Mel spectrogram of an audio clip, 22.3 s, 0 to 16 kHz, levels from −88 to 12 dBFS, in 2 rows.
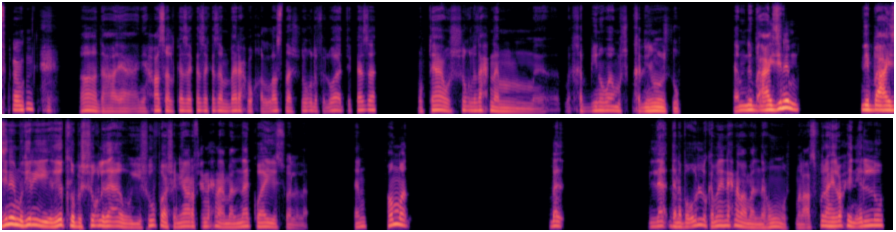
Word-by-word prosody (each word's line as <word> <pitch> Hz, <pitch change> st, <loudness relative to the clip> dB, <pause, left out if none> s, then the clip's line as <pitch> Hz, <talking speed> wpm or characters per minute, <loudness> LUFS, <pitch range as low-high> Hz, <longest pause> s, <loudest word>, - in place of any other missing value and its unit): أنت -, -, -7 dB
فاهم، 150 Hz, -1 st, +1 dB, 0.7 s
آه، 130 Hz, -1 st, -2 dB
ده 100 Hz, -1 st, -8 dB
يعني 100 Hz, 0 st, -10 dB
حصل 130 Hz, -1 st, -3 dB
كذا، 125 Hz, +2 st, -5 dB
كذا، 130 Hz, 0 st, -6 dB
كذا، 125 Hz, 0 st, -6 dB
امبارح 125 Hz, 0 st, -4 dB
وخلّصنا 110 Hz, +4 st, -7 dB
الشُغل 125 Hz, +4 st, -10 dB
في 100 Hz, -, -21 dB
الوقت 125 Hz, 0 st, -7 dB
كذا. 145 Hz, +4 st, -4 dB, 0.6 s
وبتاع 145 Hz, +7 st, 0 dB
والشُغل 130 Hz, +2 st, -5 dB
ده 135 Hz, -, 0 dB
إحنا 125 Hz, -3 st, -3 dB
م 100 Hz, -4 st, -7 dB, 0.4 s
مخبّينه 125 Hz, +4 st, -6 dB
بقى 135 Hz, -, -2 dB
ومش 120 Hz, -4 st, -6 dB
مخلّيينُه 120 Hz, +2 st, +2 dB
يشوفه. 105 Hz, -2 st, -5 dB, 0.7 s
فبنبقى 145 Hz, +1 st, +2 dB
عايزين 170 Hz, +5 st, +9 dB, 0.8 s
نبقى 155 Hz, -1 st, +6 dB
عايزين 145 Hz, +7 st, +7 dB
المدير 185 Hz, -3 st, +7 dB
ي 145 Hz, -5 st, +4 dB
يطلب 155 Hz, -6 st, +3 dB
الشُغل 160 Hz, +5 st, 0 dB
ده 145 Hz, -1 st, +2 dB
أو 115 Hz, -5 st, -2 dB
يشوفه 110 Hz, +11 st, -3 dB
عشان 115 Hz, -2 st, -3 dB
يعرف 135 Hz, -1 st, -3 dB
إن 135 Hz, -, -4 dB
إحنا 135 Hz, -1 st, -3 dB
عملناه 115 Hz, +4 st, -2 dB
كويس 130 Hz, -5 st, -4 dB
والّا 95 Hz, -3 st, -11 dB
لأ، 80 Hz, -, -20 dB, 0.6 s
فاهم، 130 Hz, +4 st, -6 dB, 0.3 s
فهم 185 Hz, -1 st, +3 dB, 1.8 s
بال -, -, -2 dB, 1.1 s
لأ، 145 Hz, +4 st, -2 dB
ده 140 Hz, -, -3 dB
أنا 125 Hz, -, 0 dB
باقول 140 Hz, +9 st, -1 dB
له 165 Hz, -, -3 dB
كمان 140 Hz, +4 st, -1 dB
إن 160 Hz, -, +1 dB
إحنا 165 Hz, 0 st, -1 dB
ما 140 Hz, -, +1 dB
عملناهوش، 110 Hz, +1 st, -4 dB
ما 100 Hz, -, -11 dB
العصفور 100 Hz, +11 st, -4 dB
هيروح 150 Hz, +3 st, +1 dB
ينقل 145 Hz, +3 st, 0 dB
له 170 Hz, 0 st, 0 dB
130 Hz, 165 wpm, -21 LUFS, 115-145 Hz, 1.8 s, عايزين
